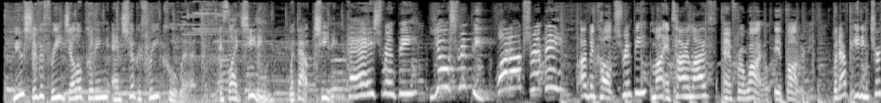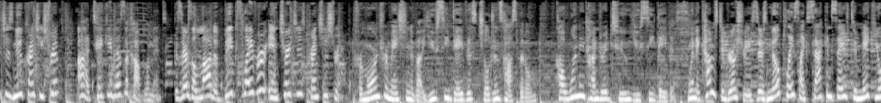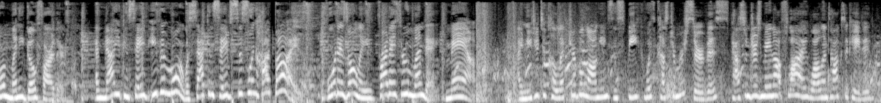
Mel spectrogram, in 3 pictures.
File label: female, contemp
